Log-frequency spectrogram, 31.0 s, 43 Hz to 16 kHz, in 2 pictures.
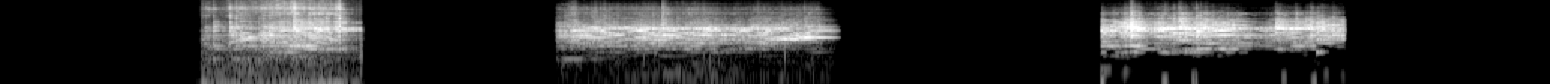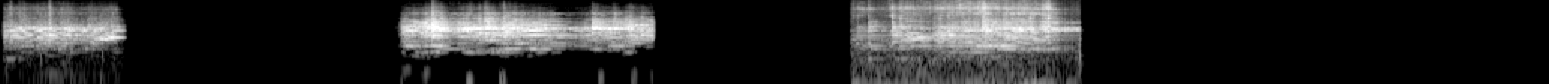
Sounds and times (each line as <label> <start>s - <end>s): metal pipe sliding or being dragged across a metal stair railing 2.0s - 3.6s
metal pipe sliding or being dragged across a metal stair railing 5.6s - 8.4s
metal pipe sliding or being dragged across a metal stair railing 24.0s - 26.4s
